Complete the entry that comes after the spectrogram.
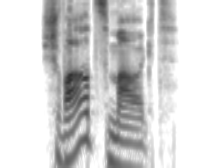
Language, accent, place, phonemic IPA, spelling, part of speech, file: German, Germany, Berlin, /ˈʃvaʁt͡sˌmaʁkt/, Schwarzmarkt, noun, De-Schwarzmarkt.ogg
- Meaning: black market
